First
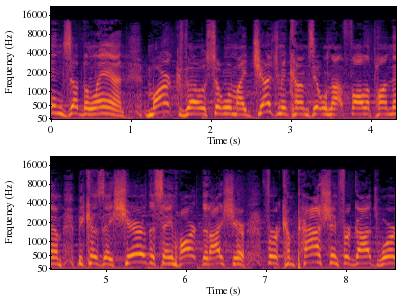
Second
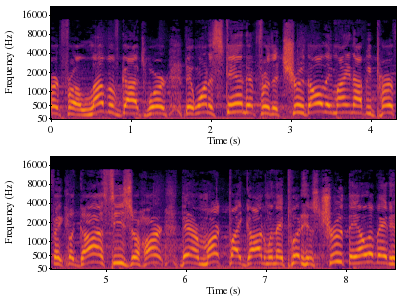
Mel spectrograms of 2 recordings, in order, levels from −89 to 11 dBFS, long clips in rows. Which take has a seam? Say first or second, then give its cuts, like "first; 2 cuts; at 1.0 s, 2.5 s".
second; 1 cut; at 4.5 s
